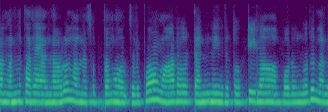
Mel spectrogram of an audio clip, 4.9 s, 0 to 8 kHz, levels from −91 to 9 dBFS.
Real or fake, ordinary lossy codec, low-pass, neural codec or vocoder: fake; none; 7.2 kHz; codec, 16 kHz, 1 kbps, FreqCodec, smaller model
